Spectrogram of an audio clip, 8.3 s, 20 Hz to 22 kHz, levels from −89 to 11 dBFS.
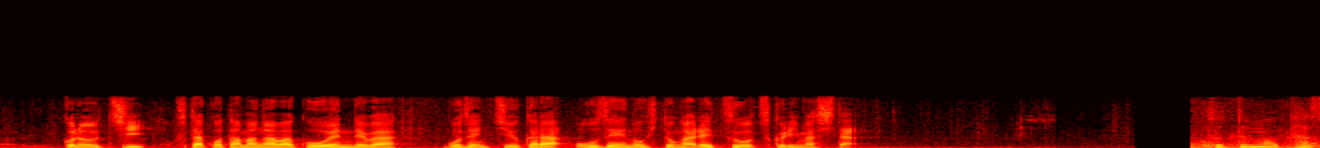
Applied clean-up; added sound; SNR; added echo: none; none; none; none.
